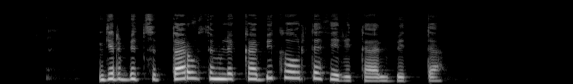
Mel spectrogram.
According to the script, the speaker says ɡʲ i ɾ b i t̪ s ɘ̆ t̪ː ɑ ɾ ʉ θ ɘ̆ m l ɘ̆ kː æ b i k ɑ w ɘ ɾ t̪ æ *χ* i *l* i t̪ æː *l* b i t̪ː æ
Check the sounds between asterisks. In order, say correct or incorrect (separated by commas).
incorrect, incorrect, correct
